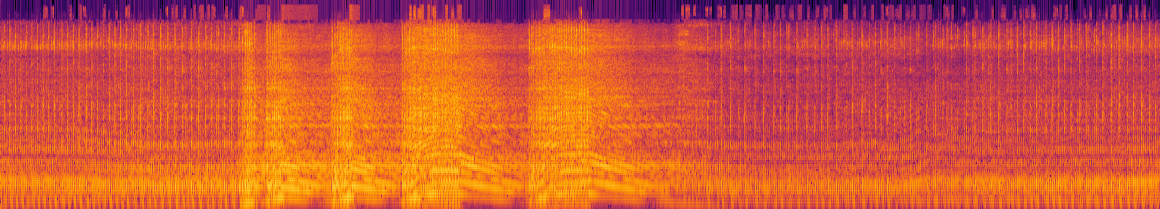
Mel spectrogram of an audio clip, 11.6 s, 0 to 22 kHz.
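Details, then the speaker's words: Echo CS-355 chainsaw after dealing with a badly clogged screen: four sharp throttle blips falling back to a burbly, blubbering idle; with both limiter-capped adjust screws at leanest preset settings it still runs a little rich, apparently set rich from the factory. "all right both of the adjust screws are at their absolute leanest preset settings and it still feels like it's a little on the rich side"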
